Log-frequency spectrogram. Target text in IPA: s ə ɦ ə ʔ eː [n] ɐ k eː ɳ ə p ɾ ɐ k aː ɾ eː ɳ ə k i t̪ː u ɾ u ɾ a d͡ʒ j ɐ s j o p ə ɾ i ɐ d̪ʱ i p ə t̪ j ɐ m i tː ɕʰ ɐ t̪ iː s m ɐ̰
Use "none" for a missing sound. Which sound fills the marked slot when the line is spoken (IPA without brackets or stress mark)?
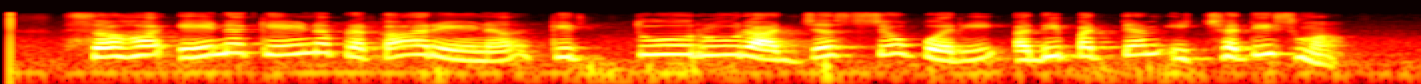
n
